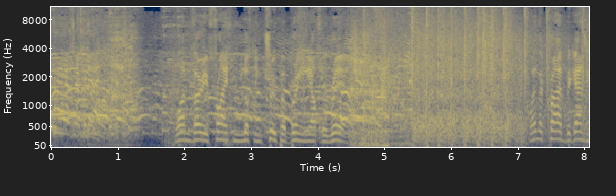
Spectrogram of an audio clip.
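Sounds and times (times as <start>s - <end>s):
crowd voices and commotion: 0.0s - 8.0s
speech: 1.9s - 5.6s, 7.2s - 8.0s
soldiers firing guns into the air: 4.4s - 8.0s.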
